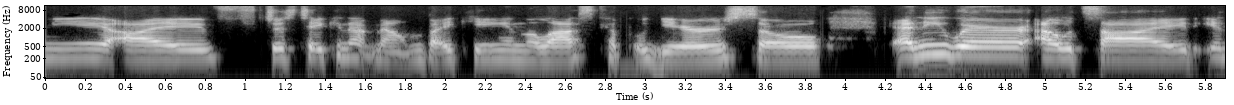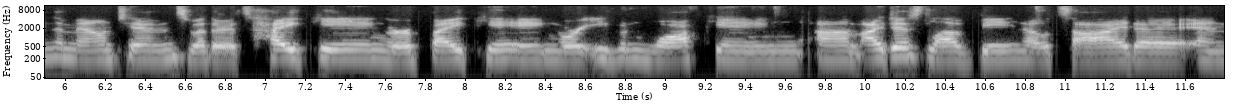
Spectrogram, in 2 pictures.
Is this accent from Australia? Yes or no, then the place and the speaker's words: no; Langley, British Columbia, Canada; I grew up in Langley. Okay. So just in the lower mainland.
